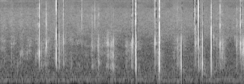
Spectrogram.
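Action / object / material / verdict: tap / small plastic earphone remote taped to a wooden table / plastic / none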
